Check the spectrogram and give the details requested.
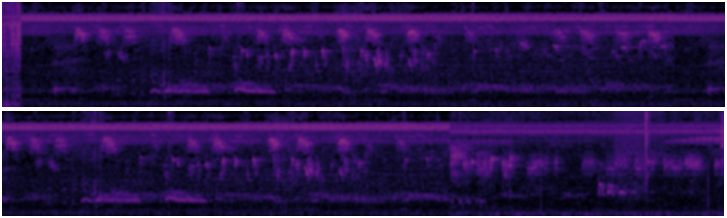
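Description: Birds chirping and calling: many short, high chirps mixed with lower warbling phrases, over a steady high hiss.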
